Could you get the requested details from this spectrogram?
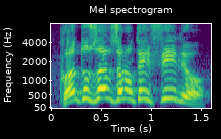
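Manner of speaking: high-pitched, insistent repeated question; acted urgent demand; urgent insistence. Retold mother urgently repeats her question.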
